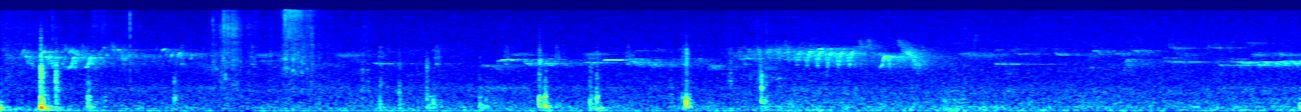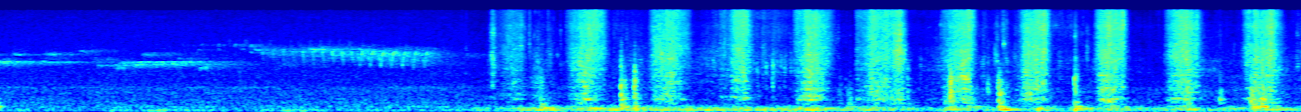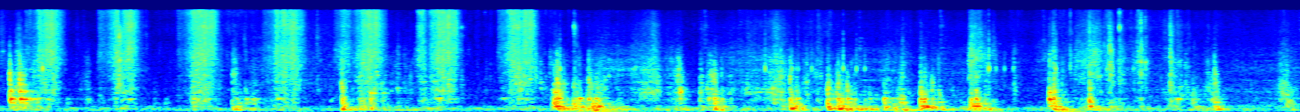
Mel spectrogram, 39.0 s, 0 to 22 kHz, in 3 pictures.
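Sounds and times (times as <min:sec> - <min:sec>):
birds singing: 0:00.0 - 0:18.5
broom sweeping wooden floor: 0:02.1 - 0:03.2, 0:17.9 - 0:39.0.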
